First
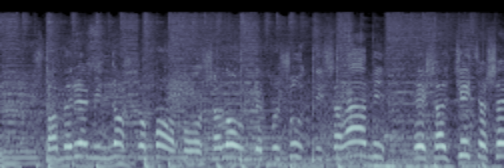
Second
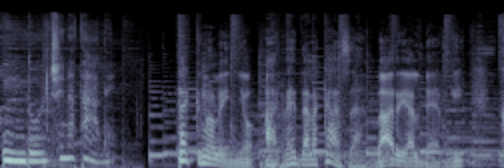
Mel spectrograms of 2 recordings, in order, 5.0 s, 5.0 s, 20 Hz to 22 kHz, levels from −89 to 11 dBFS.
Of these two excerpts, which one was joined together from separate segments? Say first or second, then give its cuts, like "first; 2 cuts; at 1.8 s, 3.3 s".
second; 1 cut; at 1.5 s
